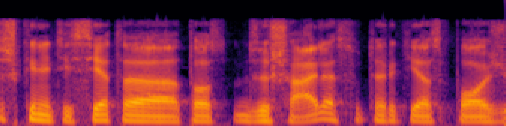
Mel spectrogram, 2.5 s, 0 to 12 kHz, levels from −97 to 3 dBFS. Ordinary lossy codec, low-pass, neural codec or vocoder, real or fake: AAC, 64 kbps; 7.2 kHz; codec, 16 kHz, 8 kbps, FunCodec, trained on LibriTTS, 25 frames a second; fake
